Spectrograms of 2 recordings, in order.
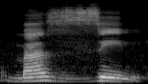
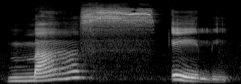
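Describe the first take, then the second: First: Said quickly without a pause; the s buzzes. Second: Said slowly with a pause; the s hisses. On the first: "rapidamente, sem pausa ... está como um zumbido de inseto" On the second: "com grande pausa, bem devagar ... está como um assobio"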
